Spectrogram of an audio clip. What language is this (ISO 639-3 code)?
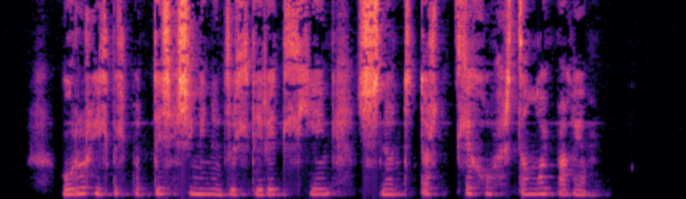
mon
